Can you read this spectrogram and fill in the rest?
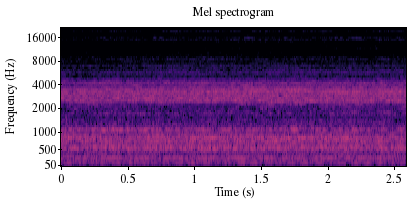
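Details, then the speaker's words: Salvation Army-bought appliance after repair of its burnt power cord; steady, even, low-level high hiss with no pulsing or crackle, showing it runs normally. "Yeah, that means it's working."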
